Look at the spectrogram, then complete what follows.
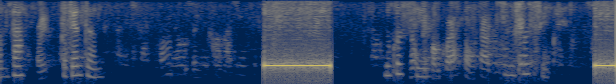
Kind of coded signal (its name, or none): telephone call progress tone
